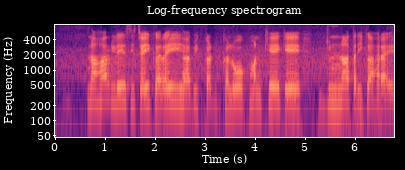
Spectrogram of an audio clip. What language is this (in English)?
Chhattisgarhi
